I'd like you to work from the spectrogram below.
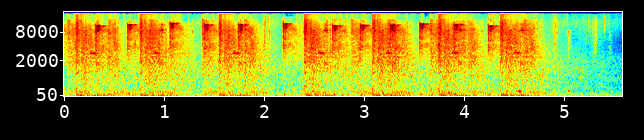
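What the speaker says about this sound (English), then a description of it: "I think they're being bombarded" Bombardment in a colony-building video game: a rapid fusillade of sharp gunshots crackling in quick succession, loud and continuous, easing off slightly toward the end with no talk over it.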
